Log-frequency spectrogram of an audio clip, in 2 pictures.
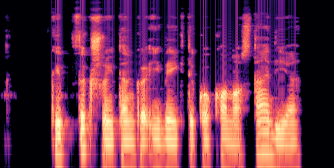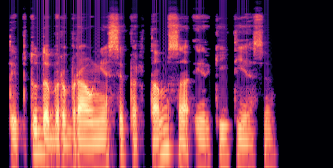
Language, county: Lithuanian, Šiauliai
